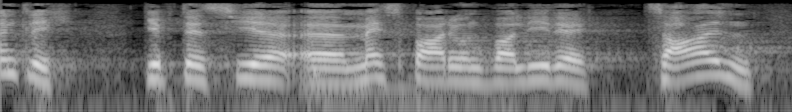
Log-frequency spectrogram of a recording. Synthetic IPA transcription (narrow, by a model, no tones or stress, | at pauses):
ɛntlɪç | ɡ̥iːp̚tɛshiːɐʔmɛsb̥aːʁəʊntvaliːdə | t͡saːlən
